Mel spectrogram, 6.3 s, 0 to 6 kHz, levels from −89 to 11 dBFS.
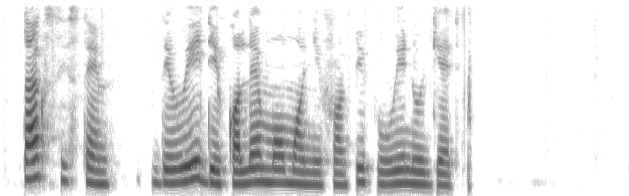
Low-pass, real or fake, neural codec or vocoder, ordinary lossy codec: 5.4 kHz; real; none; none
